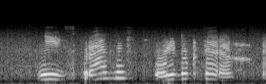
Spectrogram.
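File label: transmission malfunction, Russian; DCS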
